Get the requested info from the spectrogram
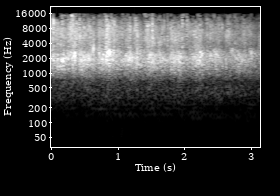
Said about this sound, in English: Could you give them a warm round of applause this morning? Welcome them.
